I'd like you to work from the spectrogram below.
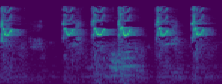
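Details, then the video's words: Energetic tame brown-throated sunbird repeating loud, high, slurred chirps roughly every half second, each note thin and piercing. "KOLIBRI KELAPA BESET JINAK GACOR"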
